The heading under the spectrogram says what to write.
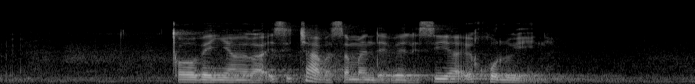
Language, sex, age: South Ndebele, male, 23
